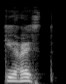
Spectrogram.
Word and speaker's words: KRST: Le terme Christ dérive du mot égyptien K rst, kereste. Ça c'est la prononciation, c'est le mot kereste.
